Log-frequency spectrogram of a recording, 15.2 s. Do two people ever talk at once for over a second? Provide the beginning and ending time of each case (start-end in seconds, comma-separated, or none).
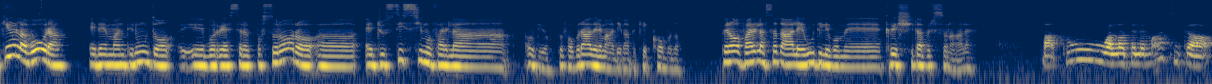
none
